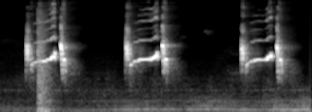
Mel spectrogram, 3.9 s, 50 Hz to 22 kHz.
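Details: Long-tailed shrike song used as a lure to prompt a silent shrike to sing: a buzzy burst that slides into a rising whistle and ends with a harsh note, repeated about every 1.3 seconds, with a faint low hum beneath.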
